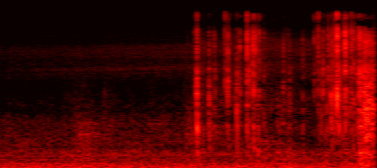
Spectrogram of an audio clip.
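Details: Quiet indoor room hush, then from the midpoint a burst of crinkling, tapping clicks like typing or handled paper, growing louder toward the end.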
